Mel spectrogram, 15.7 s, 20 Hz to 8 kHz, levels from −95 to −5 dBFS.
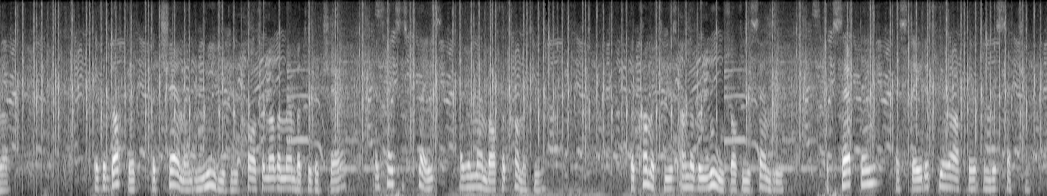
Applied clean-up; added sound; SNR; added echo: none; Clapping; 7 dB; none.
